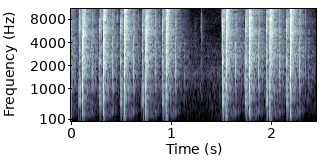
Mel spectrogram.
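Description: An airsoft gun fed from a drum magazine fires BBs on semi-auto: a string of about six sharp, snappy shots, a short pause, then four or five more, close and crisp.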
